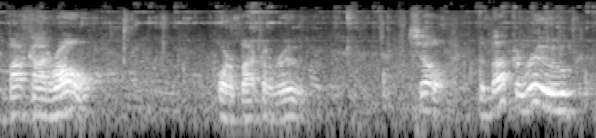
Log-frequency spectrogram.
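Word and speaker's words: vaquero: Spanish pronunciation is not vaccaro the Spanish pronunciation is ba control port buckaroo so the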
